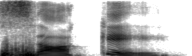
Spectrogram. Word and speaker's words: sake: here I would like to tell you that Saki Saki is pronounced like fr and K in Japanese it's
